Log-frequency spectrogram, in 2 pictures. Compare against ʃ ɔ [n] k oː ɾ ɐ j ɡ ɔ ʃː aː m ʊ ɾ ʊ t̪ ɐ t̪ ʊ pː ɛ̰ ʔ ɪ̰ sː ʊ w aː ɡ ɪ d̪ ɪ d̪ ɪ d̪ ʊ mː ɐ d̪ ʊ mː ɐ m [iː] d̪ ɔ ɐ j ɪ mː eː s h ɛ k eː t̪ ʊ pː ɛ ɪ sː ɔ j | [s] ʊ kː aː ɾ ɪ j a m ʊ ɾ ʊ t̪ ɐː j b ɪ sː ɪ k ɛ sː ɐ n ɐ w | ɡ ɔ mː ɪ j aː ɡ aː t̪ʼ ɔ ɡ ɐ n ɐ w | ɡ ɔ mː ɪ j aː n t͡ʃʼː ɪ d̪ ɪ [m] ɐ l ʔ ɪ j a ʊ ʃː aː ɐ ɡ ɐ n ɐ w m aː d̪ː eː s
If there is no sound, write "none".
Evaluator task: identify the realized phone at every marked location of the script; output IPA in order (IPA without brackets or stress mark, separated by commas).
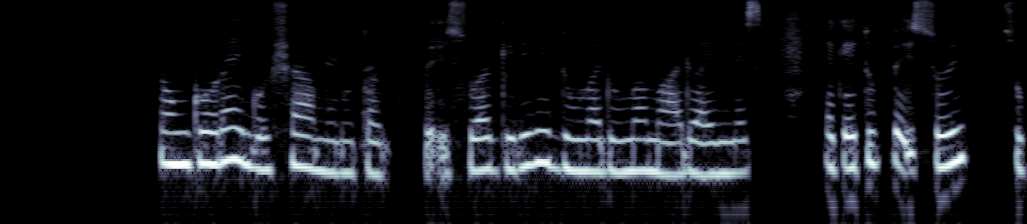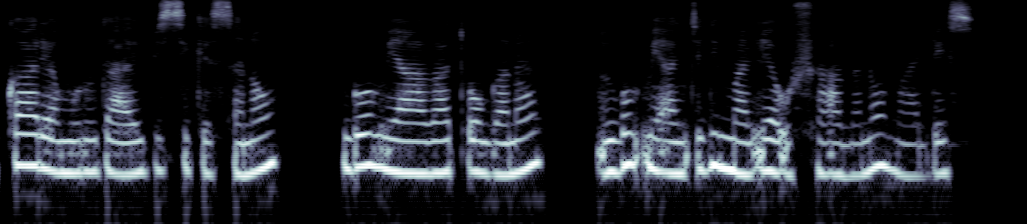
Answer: ŋ, aː, s, m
